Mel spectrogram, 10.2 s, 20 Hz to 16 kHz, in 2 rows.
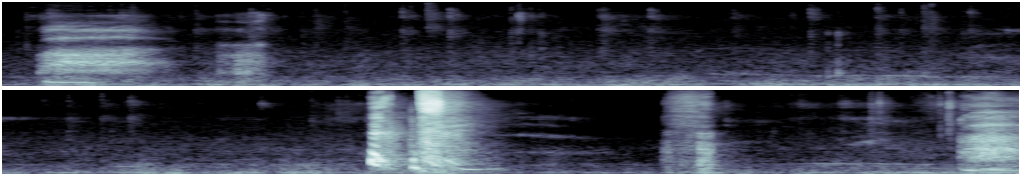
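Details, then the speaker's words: Woman in a sneezing challenge, with teary eyes and a tickling nose: a short vocal sound, quiet, then one loud explosive sneeze and further sharp bursts; two sneezes. "तो मुझे 2 आ गई इससे paper pen से।"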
